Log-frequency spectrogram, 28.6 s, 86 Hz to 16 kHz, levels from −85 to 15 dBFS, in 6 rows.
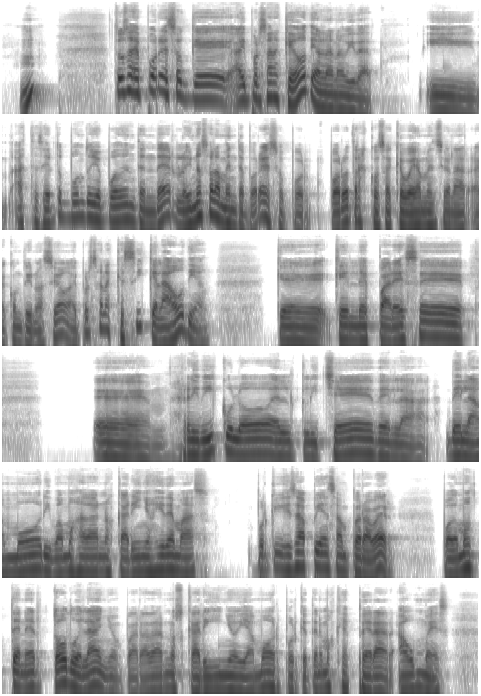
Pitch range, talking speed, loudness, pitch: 105-130 Hz, 175 wpm, -19 LUFS, 115 Hz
